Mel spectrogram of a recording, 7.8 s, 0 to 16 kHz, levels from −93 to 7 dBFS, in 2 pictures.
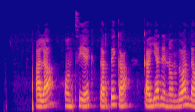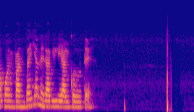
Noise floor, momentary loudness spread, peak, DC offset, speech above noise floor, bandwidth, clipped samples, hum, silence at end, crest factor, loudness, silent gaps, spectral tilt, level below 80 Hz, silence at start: -71 dBFS; 8 LU; 0 dBFS; under 0.1%; 50 dB; 10.5 kHz; under 0.1%; none; 0.5 s; 22 dB; -22 LUFS; none; -8 dB/octave; -54 dBFS; 0.7 s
